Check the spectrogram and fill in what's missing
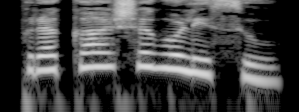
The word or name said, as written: ಪ್ರಕಾಶಗೊಳಿಸು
